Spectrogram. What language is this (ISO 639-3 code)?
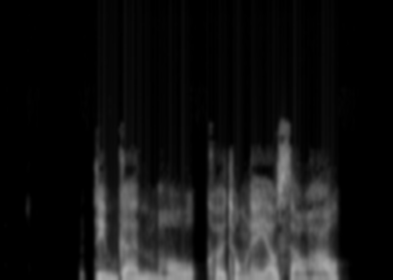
yue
